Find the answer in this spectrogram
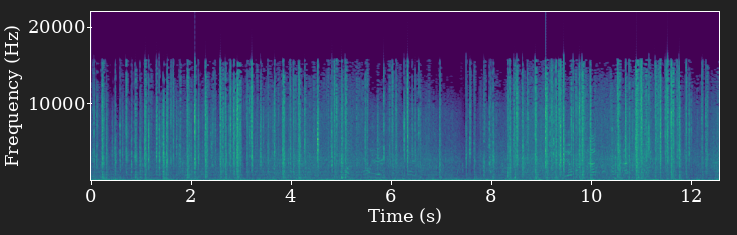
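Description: Hail pelting a car's roof and windshield, heard from inside the cabin: a dense, unbroken clatter of hard hits over a steady low rumble.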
